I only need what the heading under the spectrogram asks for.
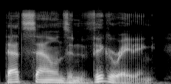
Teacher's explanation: So if you hear the host say something like that sounds invigorating, you pause or use the lag to really focus on where the stress falls in vi oring. See how the emphasis hits that third syllable?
